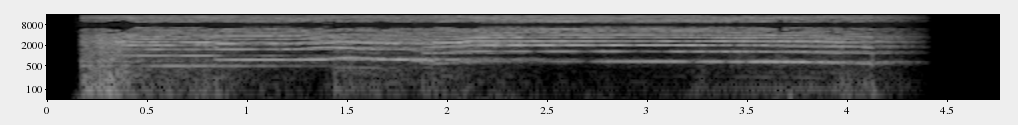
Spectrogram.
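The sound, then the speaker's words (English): A guitar clock sound: a sustained, bright guitar chord rings out steadily for about four seconds, its pitch bending slightly before it cuts off abruptly. No one speaks. “Some of my other premium clocks are, guitar clock.”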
